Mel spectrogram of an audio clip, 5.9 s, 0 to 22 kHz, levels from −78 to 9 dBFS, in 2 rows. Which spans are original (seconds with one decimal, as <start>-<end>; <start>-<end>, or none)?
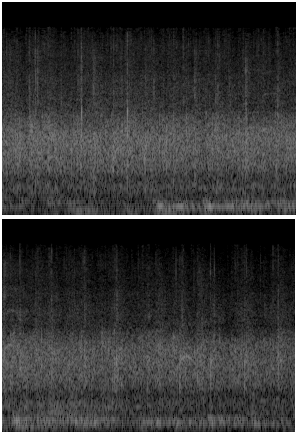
0.0-0.5; 1.6-2.9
